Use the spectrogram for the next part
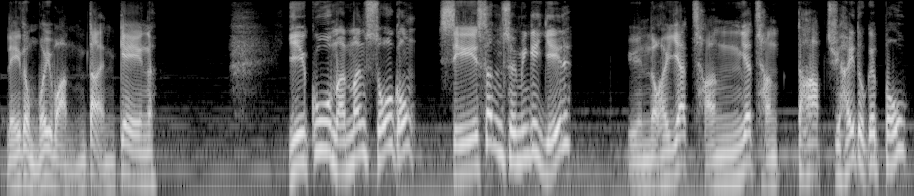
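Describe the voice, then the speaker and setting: Male storyteller, highly animated suspense narration for a supernatural audio drama, music underneath. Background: background music.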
